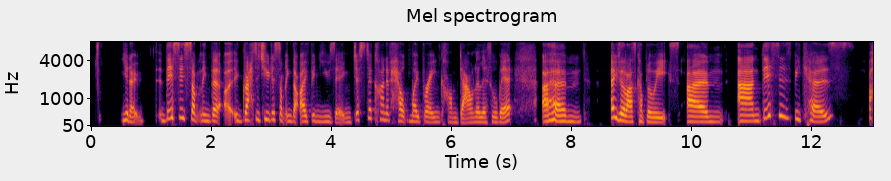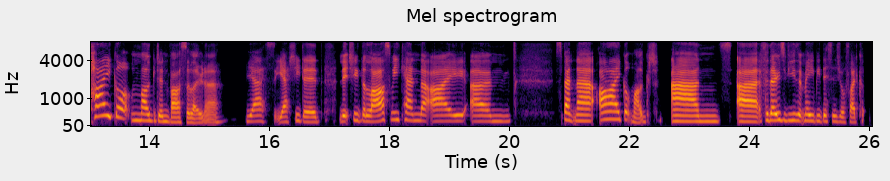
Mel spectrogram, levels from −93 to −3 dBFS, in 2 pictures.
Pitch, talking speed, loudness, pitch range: 205 Hz, 165 wpm, -25 LUFS, 185-250 Hz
